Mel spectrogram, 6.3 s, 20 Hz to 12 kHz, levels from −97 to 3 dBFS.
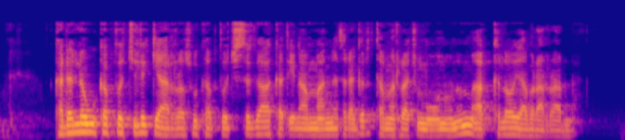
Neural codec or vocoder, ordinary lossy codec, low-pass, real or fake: codec, 16 kHz, 4 kbps, X-Codec, WavLM features, trained on Multilingual LibriSpeech; MP3, 64 kbps; 7.2 kHz; fake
